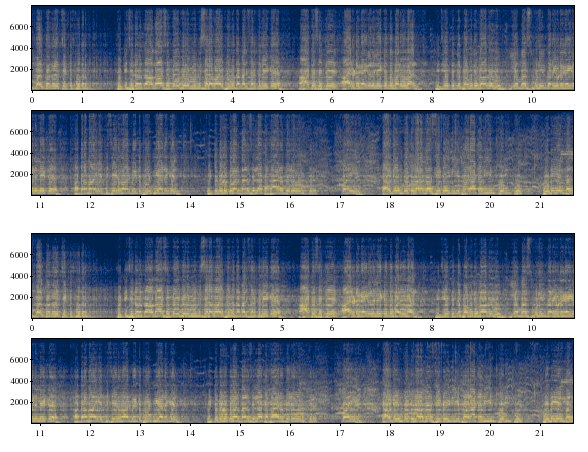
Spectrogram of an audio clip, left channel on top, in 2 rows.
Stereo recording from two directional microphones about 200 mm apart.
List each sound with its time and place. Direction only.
0.1 s a man's voice: 25° left (ahead or behind)
11.9 s a man's voice: 25° left (ahead or behind)
17.8 s a man's voice: 30° left (ahead or behind)
21.1 s a man's voice: 30° left (ahead or behind)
